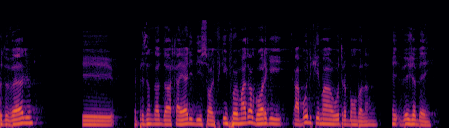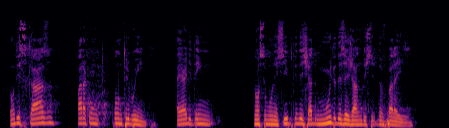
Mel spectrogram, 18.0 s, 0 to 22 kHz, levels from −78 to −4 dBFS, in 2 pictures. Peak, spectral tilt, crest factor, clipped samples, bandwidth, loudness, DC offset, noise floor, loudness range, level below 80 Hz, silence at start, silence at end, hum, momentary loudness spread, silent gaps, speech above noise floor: -18 dBFS; -7 dB/octave; 16 dB; under 0.1%; 11.5 kHz; -34 LUFS; under 0.1%; under -90 dBFS; 4 LU; -58 dBFS; 0 s; 0.75 s; none; 10 LU; 0.99-1.63 s, 2.57-2.64 s, 7.60-7.82 s, 8.85-9.16 s, 10.25-10.51 s, 12.16-12.49 s, 13.45-14.05 s; over 57 dB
